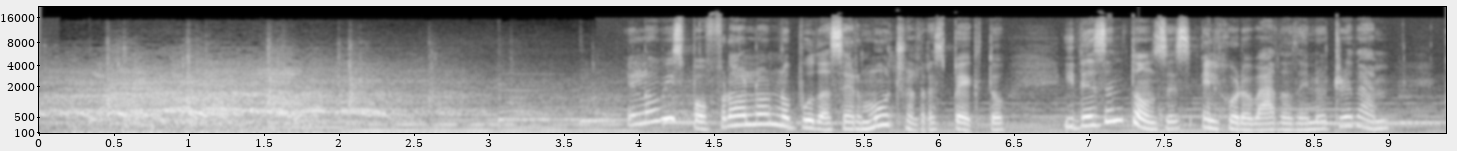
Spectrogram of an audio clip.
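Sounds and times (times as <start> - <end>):
scattered clapping: 0.0 - 3.2
large crowd cheering and shouting: 0.0 - 3.7
speech: 4.2 - 9.3.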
